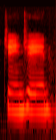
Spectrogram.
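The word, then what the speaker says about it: Jeyne: Jane, rhymes with pain.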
